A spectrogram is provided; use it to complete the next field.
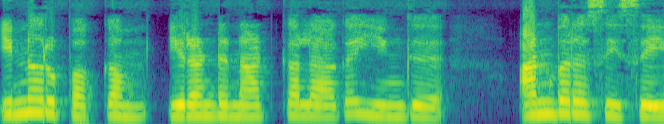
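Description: The intonation is fairly even in an unforced reading voice. Little sound intrudes, as the background is quiet.

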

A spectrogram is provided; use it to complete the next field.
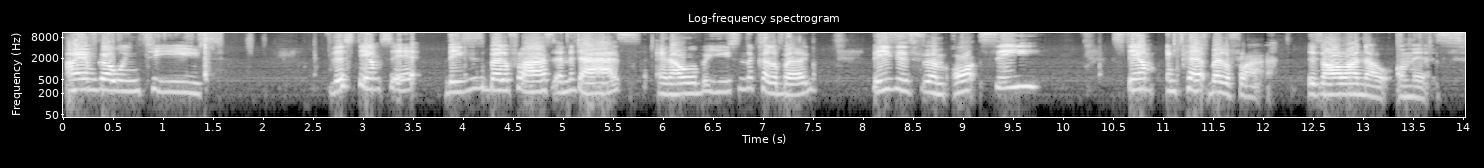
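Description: The intonation is lively. The tone is bright and sharp. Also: woman. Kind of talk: tutorial.

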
